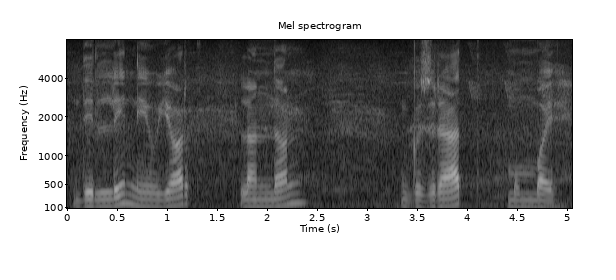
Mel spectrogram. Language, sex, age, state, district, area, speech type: Assamese, male, 18-30, Assam, Kamrup Metropolitan, urban, spontaneous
